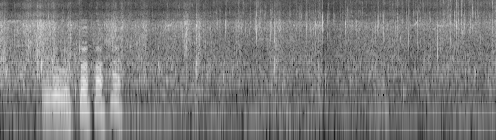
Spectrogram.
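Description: Cold water from an outdoor shower at a farm campsite splashes and sloshes steadily and close, with people talking and exclaiming over it near the start.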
